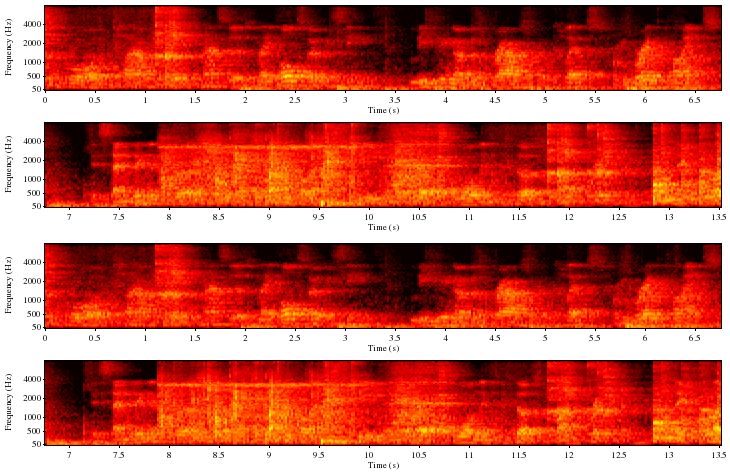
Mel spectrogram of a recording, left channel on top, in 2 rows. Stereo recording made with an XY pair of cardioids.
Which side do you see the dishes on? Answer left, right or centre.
left.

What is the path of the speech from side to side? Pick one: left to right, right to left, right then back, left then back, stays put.
left to right.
